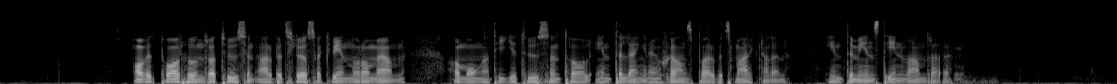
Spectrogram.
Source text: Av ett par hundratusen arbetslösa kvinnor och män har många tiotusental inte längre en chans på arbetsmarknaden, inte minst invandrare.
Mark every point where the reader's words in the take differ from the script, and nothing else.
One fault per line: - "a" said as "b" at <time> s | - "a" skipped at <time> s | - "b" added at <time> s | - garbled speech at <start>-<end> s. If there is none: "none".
none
